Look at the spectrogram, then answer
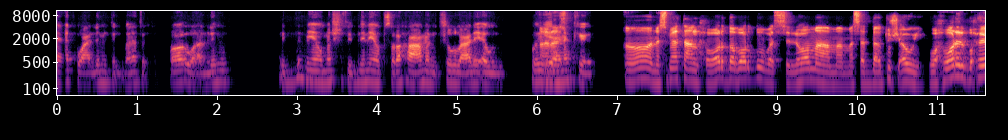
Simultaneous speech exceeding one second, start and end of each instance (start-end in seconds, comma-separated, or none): none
